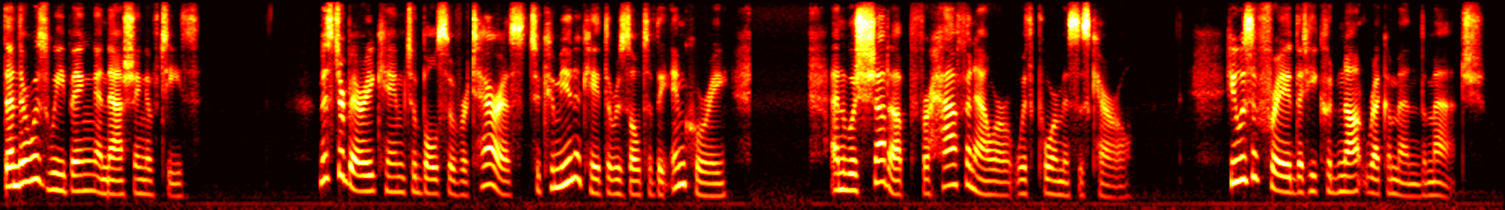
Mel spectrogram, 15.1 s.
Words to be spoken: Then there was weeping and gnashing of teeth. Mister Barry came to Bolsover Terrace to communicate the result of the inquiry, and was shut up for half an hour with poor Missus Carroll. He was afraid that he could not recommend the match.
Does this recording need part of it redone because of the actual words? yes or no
no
